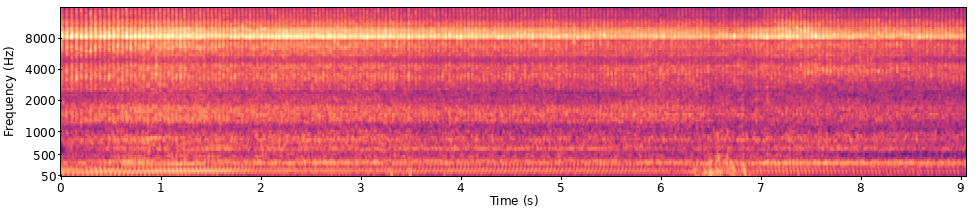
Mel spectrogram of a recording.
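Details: Boland's 3.5 chipper shredder, unused for at least 20 years, running on its own gas tank without starting fluid, fuel line dripping slightly: small single holds a steady, even run with no misfire or surging, a buzzy low note under chipper rattle; running normally.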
